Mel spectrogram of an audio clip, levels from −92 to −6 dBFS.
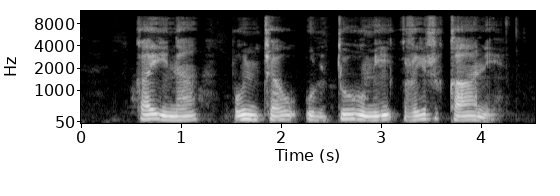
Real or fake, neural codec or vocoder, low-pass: fake; vocoder, 22.05 kHz, 80 mel bands, WaveNeXt; 9.9 kHz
